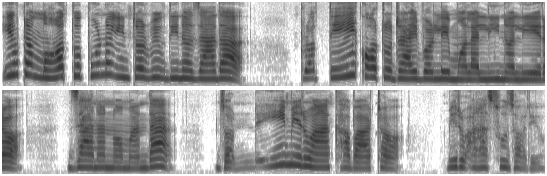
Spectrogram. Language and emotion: Nepali, sad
